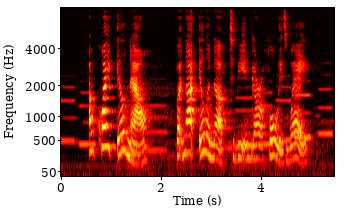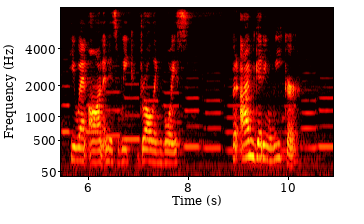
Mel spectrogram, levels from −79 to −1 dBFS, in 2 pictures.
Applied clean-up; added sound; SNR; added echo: none; Wind instrument, woodwind instrument; 19 dB; reverberation time 0.7 s.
